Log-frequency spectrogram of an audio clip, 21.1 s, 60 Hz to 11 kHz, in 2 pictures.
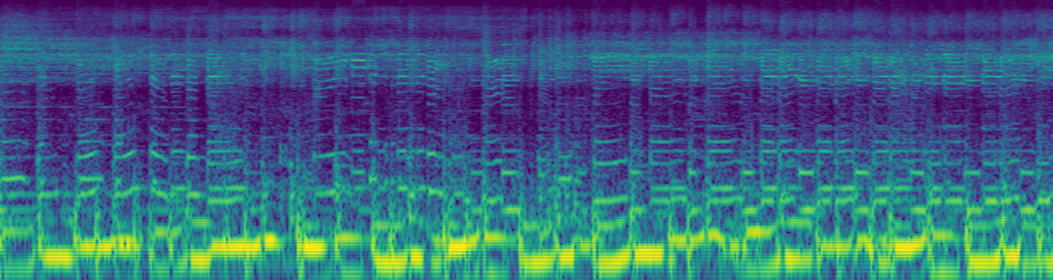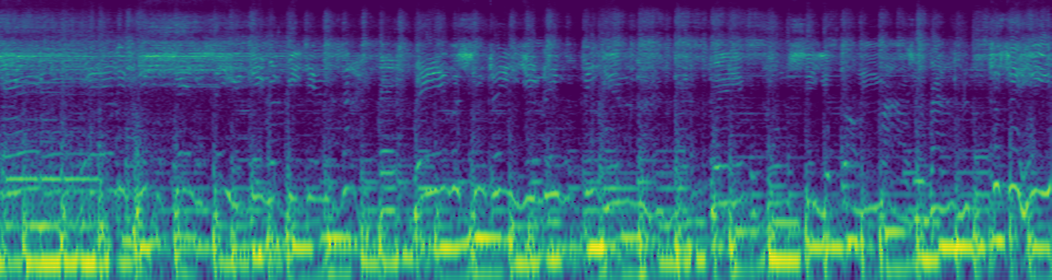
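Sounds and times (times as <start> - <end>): electric guitar bending notes: 0.0 - 18.5
rock and roll band playing: 0.0 - 21.0.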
